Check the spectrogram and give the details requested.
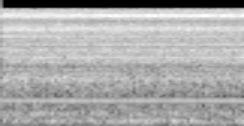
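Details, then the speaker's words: Surgical power drill used freehand, without the guide, during tibial tubercle osteotomy, drilling through the tibia to the far cortex for headless compression screws: continuous, steady high-pitched whine. "so now we're going to actually drill and you can use it you can use the guide there's actually a guide that we can use also I'm going to just freehand this right"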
